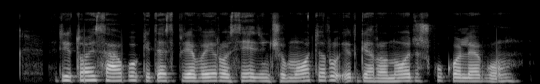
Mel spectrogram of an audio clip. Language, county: Lithuanian, Panevėžys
